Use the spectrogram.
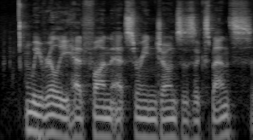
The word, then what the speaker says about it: Serene Jones: really had fun at serene Jones's expense I think her name rhymes with mean Jones oh I said rhymes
